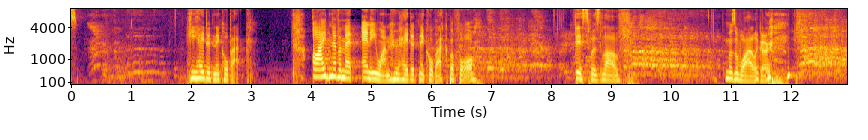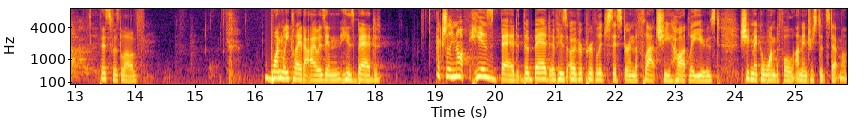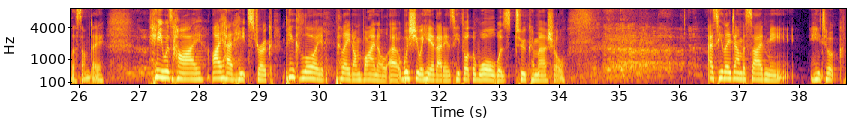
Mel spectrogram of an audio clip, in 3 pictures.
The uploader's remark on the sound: This week's episode is the third act of our Tragic Spring live show which took place at the Hackney Attic on April 25th.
